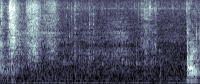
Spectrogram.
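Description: Spatula sliding and scraping under a grilled cheese sandwich on a ridged grill pan as it is flipped: a short knock near the start, then a soft rubbing scrape over a low steady hum.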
